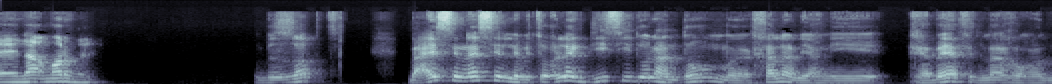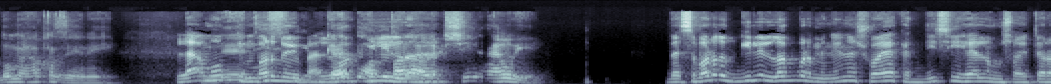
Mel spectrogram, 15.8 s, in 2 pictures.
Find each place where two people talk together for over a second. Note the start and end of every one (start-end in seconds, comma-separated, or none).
9.4-11.2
